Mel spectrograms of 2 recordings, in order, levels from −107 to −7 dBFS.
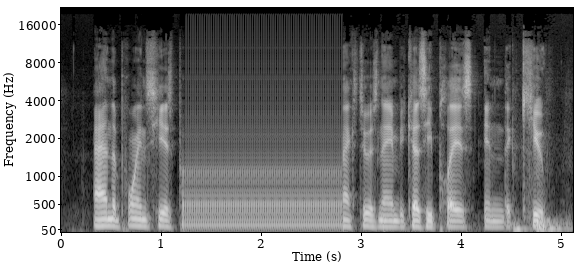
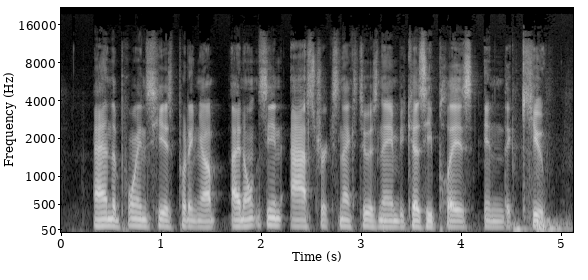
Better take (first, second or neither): second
